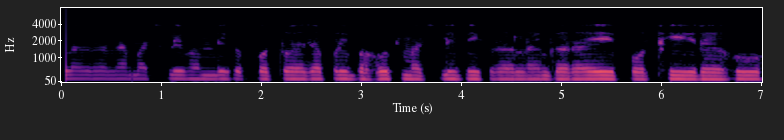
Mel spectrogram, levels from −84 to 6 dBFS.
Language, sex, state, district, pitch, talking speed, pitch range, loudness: Magahi, male, Bihar, Lakhisarai, 145 Hz, 160 wpm, 140-150 Hz, -38 LUFS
